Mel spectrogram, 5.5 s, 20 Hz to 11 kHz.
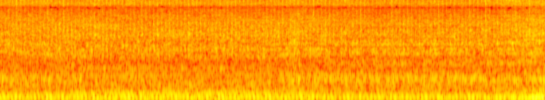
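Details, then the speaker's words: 2005 Daihatsu Xenia 1.3 Xi manual, 190,000 km, AC running: even, smooth petrol engine note with no knocks or ticks at low and high rpm, revving cleanly over the AC hum; engine healthy. "Kita dengarkan suara mesinnya. RPM rendah halus, RPM tinggi halus."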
